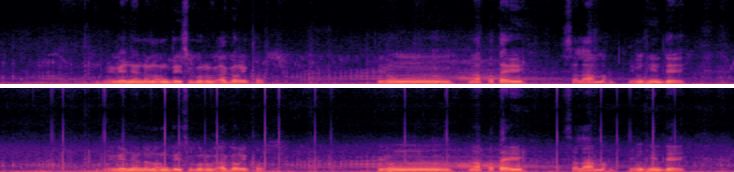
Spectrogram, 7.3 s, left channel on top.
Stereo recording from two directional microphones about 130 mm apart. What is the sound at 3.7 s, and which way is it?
Speech, 30° right (ahead or behind).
